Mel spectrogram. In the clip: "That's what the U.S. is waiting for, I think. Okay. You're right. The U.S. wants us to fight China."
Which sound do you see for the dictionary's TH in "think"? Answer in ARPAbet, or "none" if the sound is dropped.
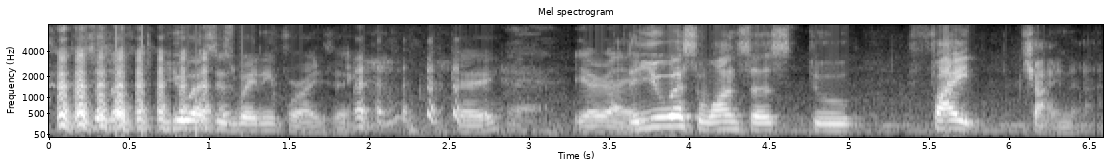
S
